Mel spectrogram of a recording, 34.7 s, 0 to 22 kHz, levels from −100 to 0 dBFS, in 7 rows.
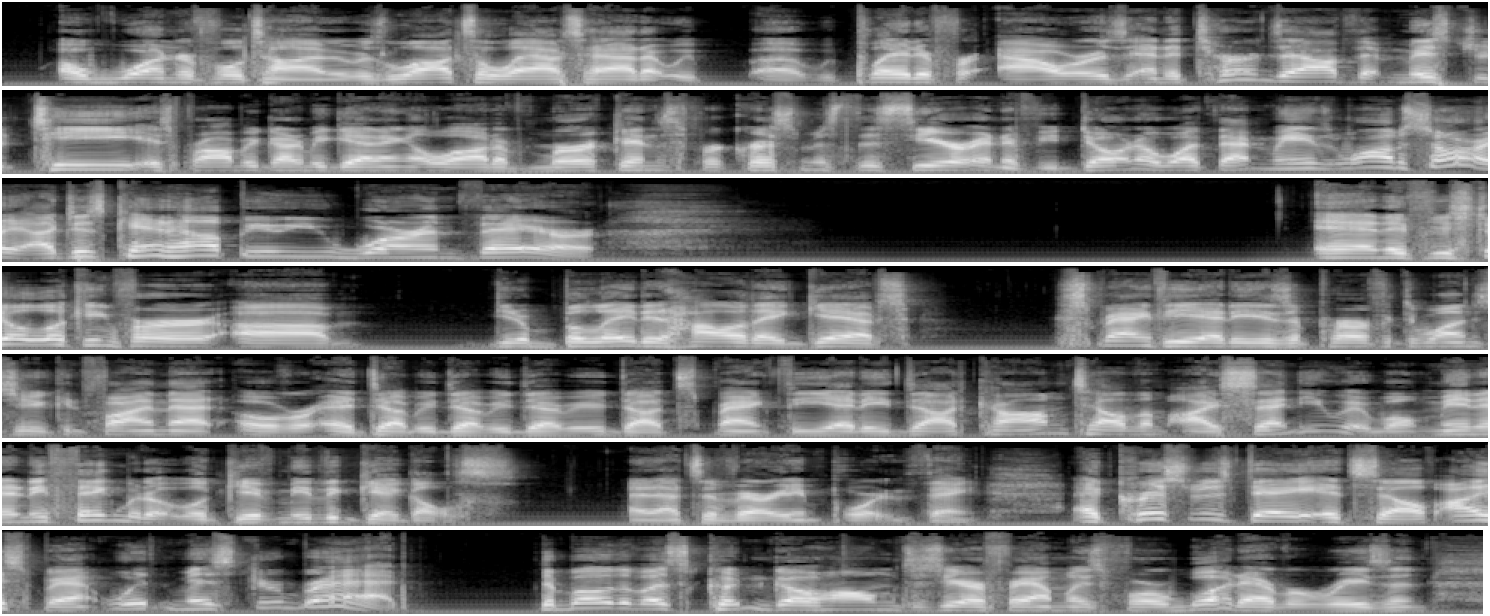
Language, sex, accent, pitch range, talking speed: English, male, American, 125-175 Hz, 225 wpm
